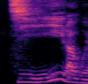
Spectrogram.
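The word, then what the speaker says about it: 纪: 그리고 이제 중국 발음으로는 기읍 발음, 키읔 발음 못한다고 그랬지. 중국 사람들, 현대 중국인들. 제 발음으로 가서 지라고 해.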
